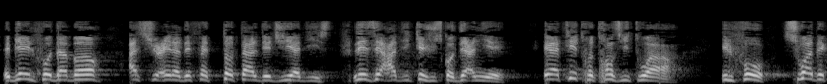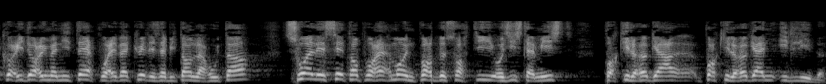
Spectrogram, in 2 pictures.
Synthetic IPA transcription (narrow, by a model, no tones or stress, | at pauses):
ebjɛ̃ilfod̪abɔːʁ | asyʁelad̪efɛt̪ːɔt̪ald̪eʒiad̪ist̪lezeʁad̪ikʲeʒyskod̪ɛʁnje | eat̪it̪χət̪χɑ̃zit̪waːʁ | ilfoswad̪ekɔʁid̪ɔʁymanit̪ɛʁpuʁevakʲɥelezabit̪ɑ̃d̪əlaʁut̪a | swaleset̪ɑ̃pɔʁɛʁmɑ̃ynpɔʁt̪̚d̪əsɔʁt̪iozislamist̪ | puʁkilpuʁkʲilʁəɡaɲid̪lib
